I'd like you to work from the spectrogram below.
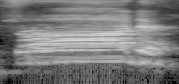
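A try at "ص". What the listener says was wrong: स्वाद नहीं है, स्वाद मोटा पढ़ना है, स्वाद मोटा स्वाद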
